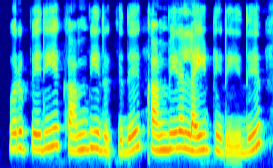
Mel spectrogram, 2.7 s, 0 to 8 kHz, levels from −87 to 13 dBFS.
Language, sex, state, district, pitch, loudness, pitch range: Tamil, female, Tamil Nadu, Kanyakumari, 240 Hz, -16 LUFS, 225-255 Hz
